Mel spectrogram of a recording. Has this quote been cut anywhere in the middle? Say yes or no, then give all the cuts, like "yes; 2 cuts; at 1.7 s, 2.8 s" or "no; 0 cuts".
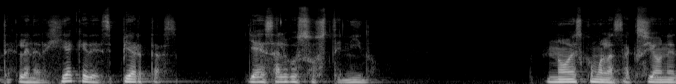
no; 0 cuts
